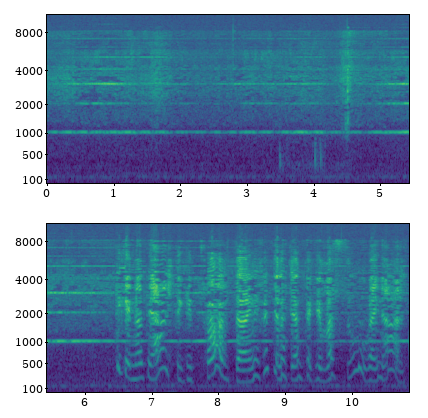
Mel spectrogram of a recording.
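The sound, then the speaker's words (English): A recording of sounds from flowers in a garden: sustained high electronic tones ring over a steady hum, then a cluster of brighter, wavering chime-like notes rises and falls in quick succession, fairly loud. “Wow, they sound like wind chimes.”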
